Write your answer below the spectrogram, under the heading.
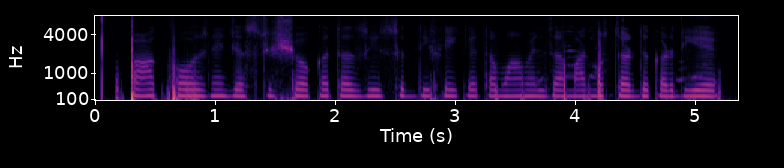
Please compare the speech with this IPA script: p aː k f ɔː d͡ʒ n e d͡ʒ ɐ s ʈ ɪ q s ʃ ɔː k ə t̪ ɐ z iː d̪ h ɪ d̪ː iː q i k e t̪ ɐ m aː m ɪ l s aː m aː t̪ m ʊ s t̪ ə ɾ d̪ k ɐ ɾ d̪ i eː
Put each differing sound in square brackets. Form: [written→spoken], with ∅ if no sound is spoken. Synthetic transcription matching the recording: p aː k f ɔː d͡ʒ n e d͡ʒ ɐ s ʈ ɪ [q→∅] s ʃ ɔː k ə t̪ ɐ z iː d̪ [h→s] ɪ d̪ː iː q i k e t̪ ɐ m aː m ɪ l [s→z] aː m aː t̪ m ʊ s t̪ ə ɾ d̪ k ɐ ɾ d̪ i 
